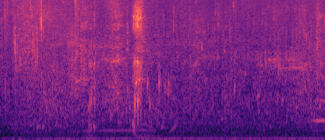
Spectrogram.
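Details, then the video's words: Otters snorting as a warning to a caiman they are chasing away from their part of a lake: a short, harsh, noisy burst near the middle, rougher huffs around it, over a steady background wash. "They make snorting sounds as a warning to the caiman."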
